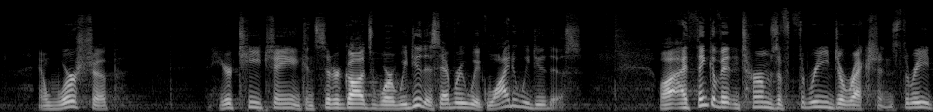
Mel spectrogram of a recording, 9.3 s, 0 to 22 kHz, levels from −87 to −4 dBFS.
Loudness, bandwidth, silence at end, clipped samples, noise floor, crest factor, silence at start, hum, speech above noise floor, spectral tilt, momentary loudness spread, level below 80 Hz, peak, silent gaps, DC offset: -31 LUFS; 15.5 kHz; 0 s; under 0.1%; -69 dBFS; 22 dB; 0.4 s; none; 38 dB; -6 dB/octave; 13 LU; -78 dBFS; -10 dBFS; none; under 0.1%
